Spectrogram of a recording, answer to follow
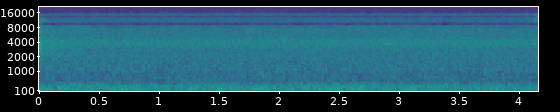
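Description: Steady low background hum with a faint hiss, unchanging throughout, with no distinct sounds on top.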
